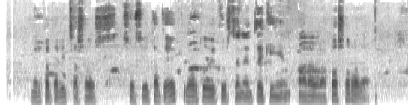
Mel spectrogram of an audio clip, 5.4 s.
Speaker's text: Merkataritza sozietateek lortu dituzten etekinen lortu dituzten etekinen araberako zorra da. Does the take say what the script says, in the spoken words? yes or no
no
